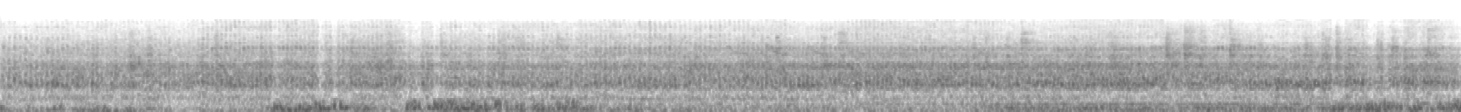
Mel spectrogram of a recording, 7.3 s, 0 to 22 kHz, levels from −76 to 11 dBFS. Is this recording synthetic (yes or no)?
no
